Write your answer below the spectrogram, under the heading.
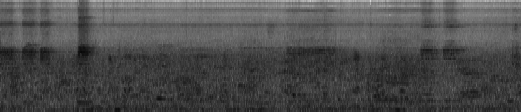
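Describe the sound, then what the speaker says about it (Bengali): Busy crowd hubbub at a Rath Yatra fair, a continuous dense babble of many voices with occasional horn toots and street noise, heard throughout at close range. "মেলার আওয়াজ পাচ্ছ?"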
